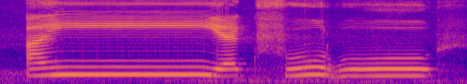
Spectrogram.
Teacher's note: نون ساکن کے بعد یمون میں سے یا آیا ہوا ہے تو ہم ان دونوں کو آپس میں ملائیں گے اور غنے کے ساتھ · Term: ادغام بالغنہ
